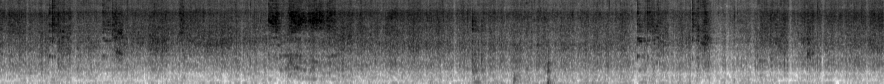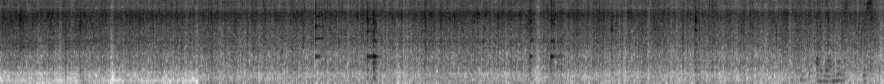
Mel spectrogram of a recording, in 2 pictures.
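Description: Sliced chicken and onion sizzling in hot oil in a wok while a metal spatula stirs them, scraping and clicking against the wok now and then, with a louder burst of scraping about four seconds in.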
